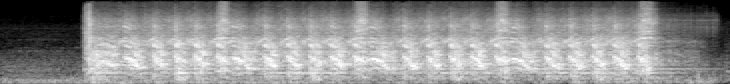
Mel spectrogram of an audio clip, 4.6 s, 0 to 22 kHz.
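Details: Cummins diesel with VP44 pump, 199k miles, owner suspecting a fuel problem before cracking the injectors: even rapid cranking about three and a half beats a second for roughly three and a half seconds, never catching; cranks, won't start.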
